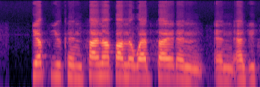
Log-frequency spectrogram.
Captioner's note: voiceover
